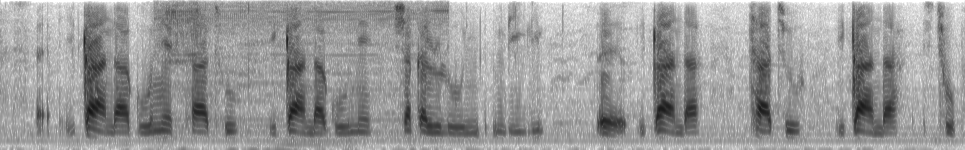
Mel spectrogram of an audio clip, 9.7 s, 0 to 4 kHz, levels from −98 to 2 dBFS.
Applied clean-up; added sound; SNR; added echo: none; Tools; 18 dB; none.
